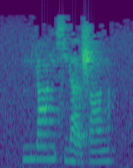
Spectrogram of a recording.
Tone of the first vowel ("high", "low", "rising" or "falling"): high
